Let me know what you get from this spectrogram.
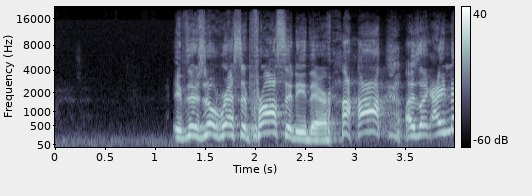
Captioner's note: laughs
